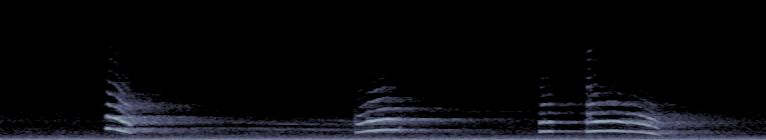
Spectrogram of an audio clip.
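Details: Pet Indian ringneck parakeet calling softly while asleep: three gentle, clear whistled notes with rich overtones, each bending up then down, spaced roughly a second apart, over a steady low hum.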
